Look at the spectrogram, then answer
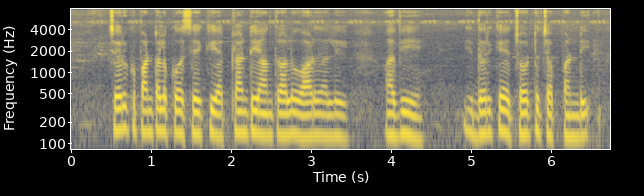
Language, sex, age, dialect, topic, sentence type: Telugu, male, 18-24, Southern, agriculture, question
